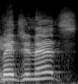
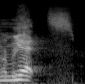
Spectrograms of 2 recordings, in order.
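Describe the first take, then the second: First: The word is pronounced in a quirky nonstandard way. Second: The word is pronounced in the standard way. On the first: The speaker calls it wrong. "I say that wrong every single time" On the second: The speaker calls it right. "Just to prove that I could say it"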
